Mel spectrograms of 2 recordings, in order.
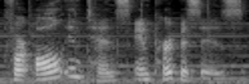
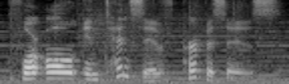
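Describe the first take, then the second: First: The middle sounds like 'intents and purposes'. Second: The middle sounds like 'intensive purposes'. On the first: The speaker calls it right. "Our fourth phrase" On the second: The speaker calls it wrong. "You will often hear people say"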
